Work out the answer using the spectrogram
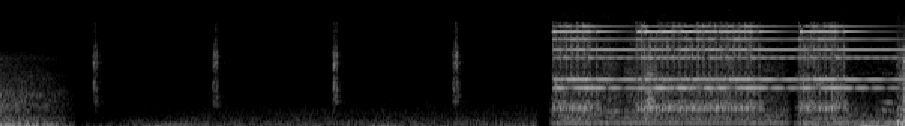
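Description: Four faint ticks about a second apart, then a black rotary desk telephone's bell starts ringing loudly about four and a half seconds in.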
